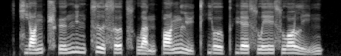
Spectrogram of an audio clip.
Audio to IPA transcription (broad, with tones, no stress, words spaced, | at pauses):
t͡ɕjɑ˧˥ŋʈ͡ʂʰɻ̩˧˥n̪y˥˧n t͡sɹ̩˥˩sɤ˧˥t͡sʰwa̰˨˩n pɑ˧˥ŋly̰˨˩ t̪ʰjo˥˩ʊ̯pʰɥɛ˥ swe˥ɪ̯swɔ˥lḭ˨˩˦ŋ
